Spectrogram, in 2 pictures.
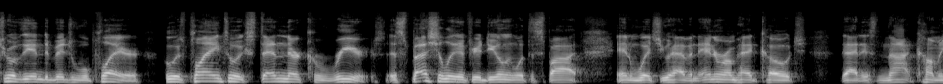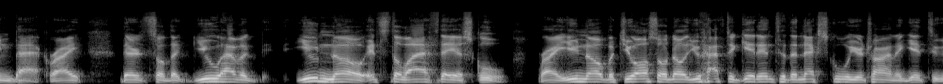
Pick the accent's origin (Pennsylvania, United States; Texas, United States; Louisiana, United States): Louisiana, United States; growing up in Louisiana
